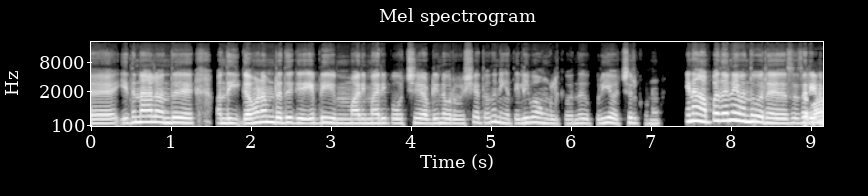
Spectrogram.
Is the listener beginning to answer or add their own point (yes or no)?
yes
